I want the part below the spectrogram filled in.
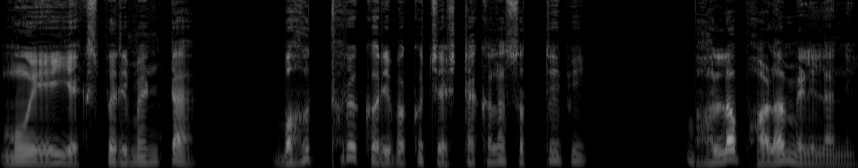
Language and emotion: Odia, sad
